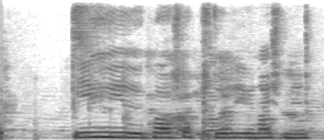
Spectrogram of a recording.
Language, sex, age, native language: Icelandic, male, 13, German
